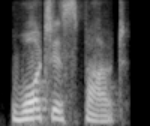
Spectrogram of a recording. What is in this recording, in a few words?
"waterspout", Indian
